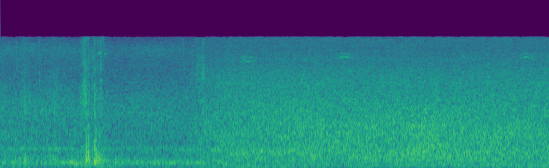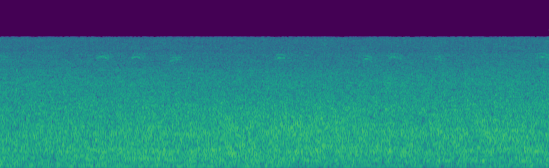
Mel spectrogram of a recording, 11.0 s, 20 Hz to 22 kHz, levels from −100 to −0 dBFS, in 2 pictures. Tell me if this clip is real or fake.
real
